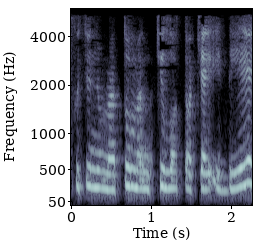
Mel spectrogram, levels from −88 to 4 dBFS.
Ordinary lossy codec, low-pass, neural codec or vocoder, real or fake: MP3, 32 kbps; 5.4 kHz; none; real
